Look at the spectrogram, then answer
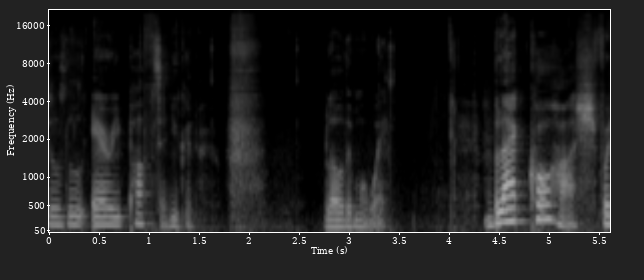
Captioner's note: blows air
